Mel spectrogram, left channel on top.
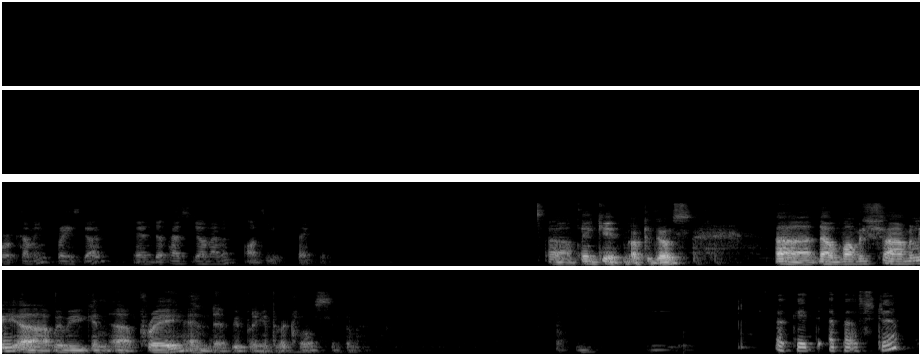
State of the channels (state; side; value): silent; left; 55 dB below the other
